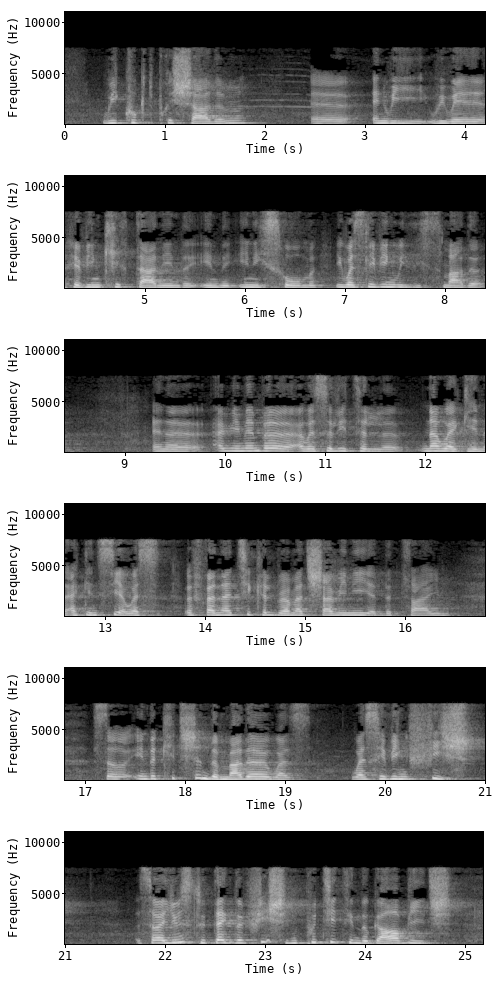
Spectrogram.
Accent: France; English is a second language; I come from France, so at that time, there was a very strong communist party in France.

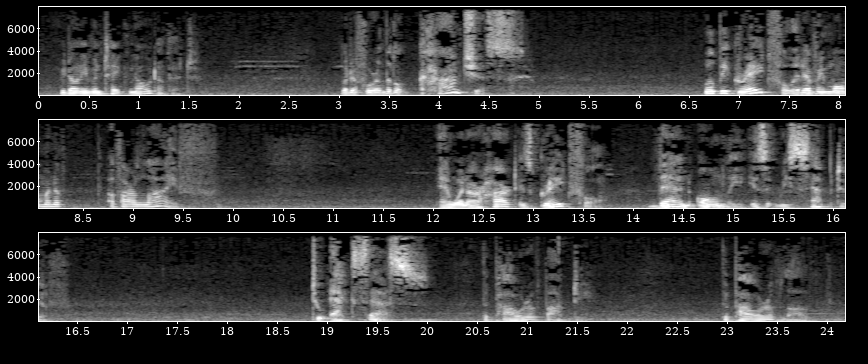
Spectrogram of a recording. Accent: Chicago, Illinois, United States; I was brought up in Chicago, north of Chicago. And I remember as a youth in the winter, how much snow.

